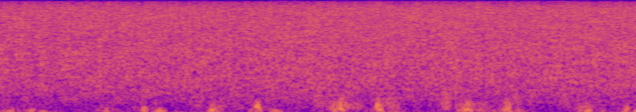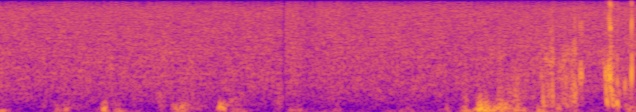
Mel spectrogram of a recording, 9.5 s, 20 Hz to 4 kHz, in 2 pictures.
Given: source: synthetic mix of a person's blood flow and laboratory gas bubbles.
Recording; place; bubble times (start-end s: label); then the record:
Doppler ultrasound of blood flow; precordium
8.81-9.16 s: bubbles
9.29-9.55 s: bubbles
From the record:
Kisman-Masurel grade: 212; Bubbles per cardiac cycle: several, 3 to 8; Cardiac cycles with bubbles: 1 to 10%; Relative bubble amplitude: moderate (0.250 to 0.450); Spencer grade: 1 (occasional bubble signal discernible with the cardiac motion signal, with majority of cardiac periods free of bubbles); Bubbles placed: anywhere in the cardiac cycle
